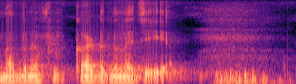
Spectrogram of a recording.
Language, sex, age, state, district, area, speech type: Malayalam, male, 30-45, Kerala, Kottayam, rural, spontaneous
